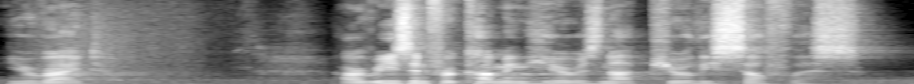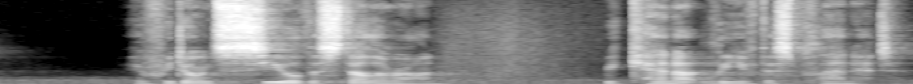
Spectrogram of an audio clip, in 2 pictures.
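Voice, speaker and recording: A man's voice: mid-range voice, expressive, unhurried, pauses often, pushed and bright, long reverb tail, a little hiss or hum. A man voicing a composed, serious space traveler in a video game, grave and matter-of-fact. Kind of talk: English video game dub acting.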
